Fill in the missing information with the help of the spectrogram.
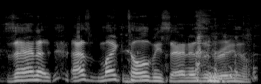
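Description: A man telling a story in casual podcast chat, full of "like" and animated retellings. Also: a little high, normal speed. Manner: filler-heavy, animated retelling.

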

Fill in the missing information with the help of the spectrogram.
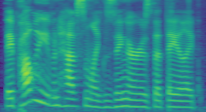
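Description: Talking quickly and loosely, this businesswoman fills her speech with "like" while her pitch bounces around animatedly. She's a guest in a casual interview chat, recorded in a studio on a studio mic.

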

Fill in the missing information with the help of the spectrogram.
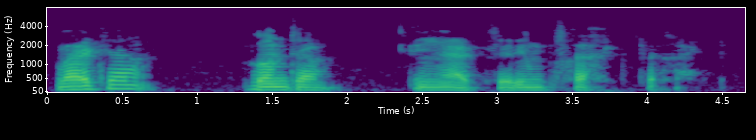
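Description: A man narrating a homemade audio drama in a slow, plain storytelling manner. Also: deep voice, gravelly. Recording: dull lo-fi recording, faint music.

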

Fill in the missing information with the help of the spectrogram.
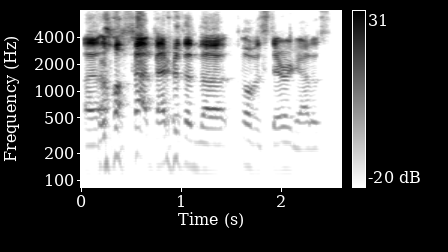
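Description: Bright-voiced man hosting a podcast. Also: medium pitch, fairly quick. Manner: chatty, laughs easily. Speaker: podcast host. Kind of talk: casual fantasy football chat.

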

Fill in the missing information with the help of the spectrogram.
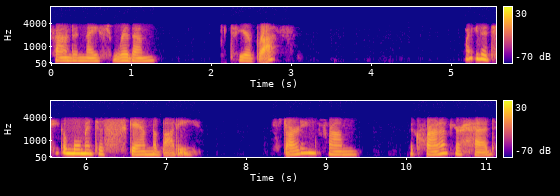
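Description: A meditation guide speaking in a calm, meditative tone with a husky, creaky voice. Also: medium pitch, slow pace, long pauses. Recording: roomy, phone-like thin sound.

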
